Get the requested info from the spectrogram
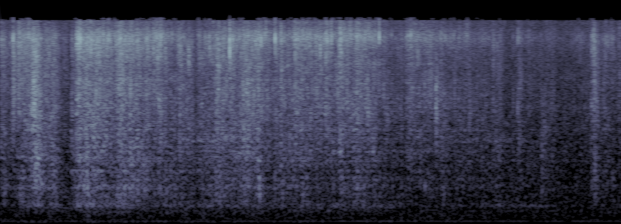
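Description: Light crinkly rustling and patter of loose artificial snow flakes being pinched out of a plastic bag and sprinkled onto paper, fading toward the end.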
